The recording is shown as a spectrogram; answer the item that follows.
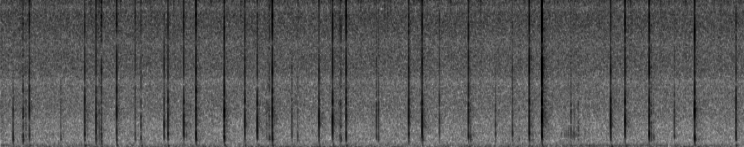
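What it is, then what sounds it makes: Leather makeup bag. A white textured leather zip makeup bag, flat and hollow, is tapped with long painted nails and fingertips of both hands. Quiet, quick, dry clicks and taps come in an irregular stream over a faint steady hum and hiss. The taps stop almost instantly with no ring.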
